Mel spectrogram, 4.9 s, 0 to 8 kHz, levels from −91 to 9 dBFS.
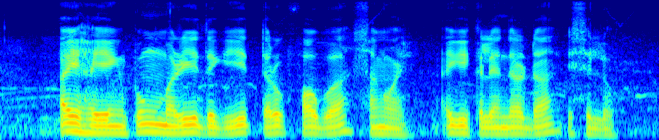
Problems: background sounds at intervals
